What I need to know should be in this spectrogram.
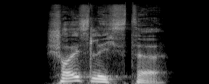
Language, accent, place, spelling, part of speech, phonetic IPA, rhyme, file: German, Germany, Berlin, scheußlichste, adjective, [ˈʃɔɪ̯slɪçstə], -ɔɪ̯slɪçstə, De-scheußlichste.ogg
- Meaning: inflection of scheußlich: 1. strong/mixed nominative/accusative feminine singular superlative degree 2. strong nominative/accusative plural superlative degree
